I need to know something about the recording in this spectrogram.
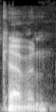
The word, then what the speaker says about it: Keven: E-N, 2 E's. E-N. Yeah. And it's pronounced Kevin, by the way. Some people are like, is it Keven? Is it Kevin? No. Just Kevin. All right, Keven.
